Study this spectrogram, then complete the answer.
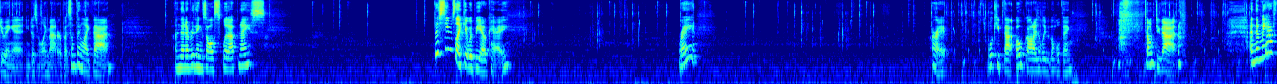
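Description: A young woman talks with animation close to a microphone, pausing often.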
